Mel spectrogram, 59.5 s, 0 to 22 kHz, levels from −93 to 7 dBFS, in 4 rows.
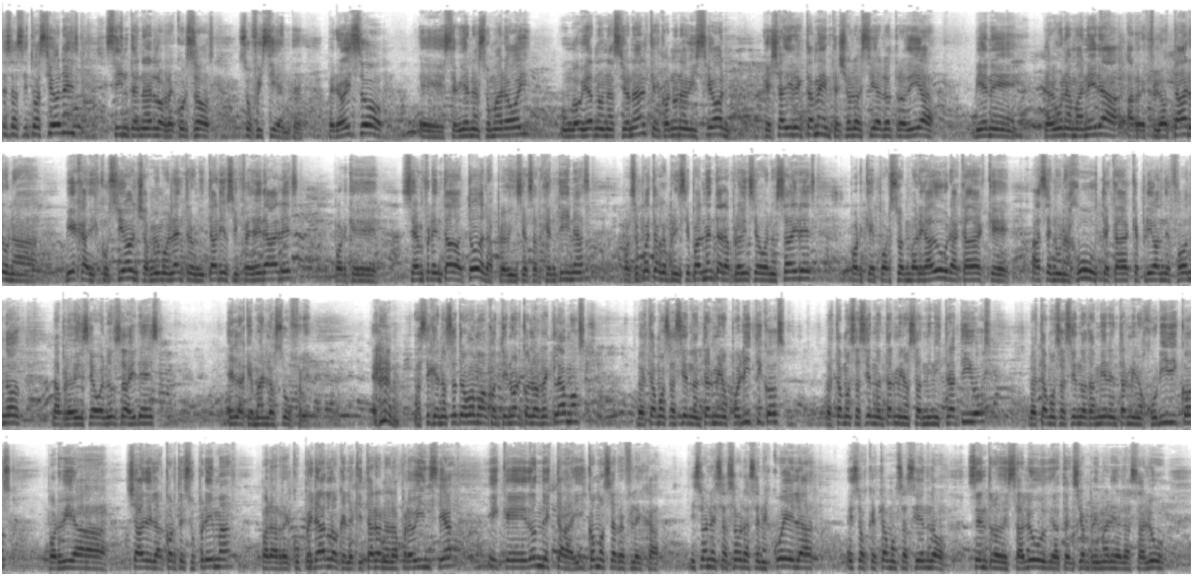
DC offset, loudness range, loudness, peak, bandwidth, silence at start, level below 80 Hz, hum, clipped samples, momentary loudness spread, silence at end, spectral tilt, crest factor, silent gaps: under 0.1%; 1 LU; -16 LUFS; -4 dBFS; 17.5 kHz; 0 s; -58 dBFS; none; under 0.1%; 8 LU; 0 s; -3 dB/octave; 14 dB; none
